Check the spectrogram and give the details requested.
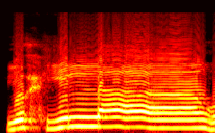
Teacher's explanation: اللہ تعالیٰ کے نام سے پہلے زیر آ جائے تو اس کو باریک پڑھیں گے، اگر اس سے پہلے اسلام سے پہلے زبر ہو یا پیش ہو تو پر پڑھیں گے۔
